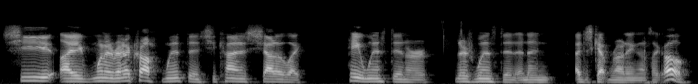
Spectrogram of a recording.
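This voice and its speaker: A man's voice: mid-range voice, fairly even intonation, brisk, dull audio. A man chatting casually about a video game, rambling with many restarts. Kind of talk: casual gaming chat.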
